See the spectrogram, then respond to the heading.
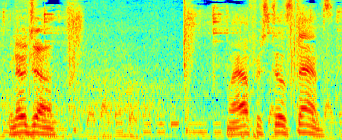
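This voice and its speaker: A man's voice: on the high side, slow, music in the background. A man playing a friendly, confident biker in a scripted promo, presenting and chatting about his gear. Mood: casual, friendly. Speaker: presenter and actor in a product promo. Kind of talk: scripted promotional narration and dialogue.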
